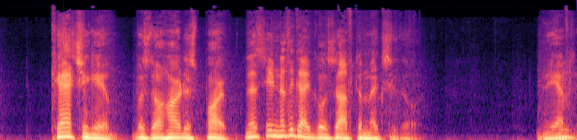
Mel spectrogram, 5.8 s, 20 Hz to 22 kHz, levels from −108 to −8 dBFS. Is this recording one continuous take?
yes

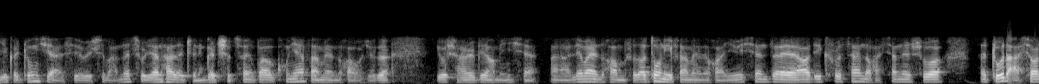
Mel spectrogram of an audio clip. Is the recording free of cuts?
no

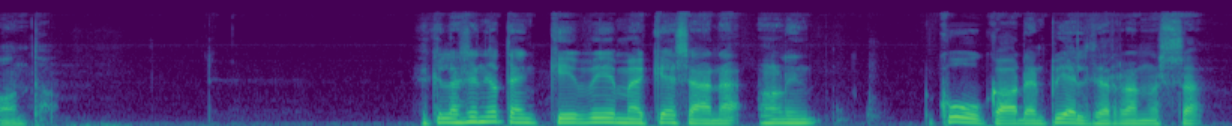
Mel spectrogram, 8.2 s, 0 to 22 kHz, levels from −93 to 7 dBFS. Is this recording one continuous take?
yes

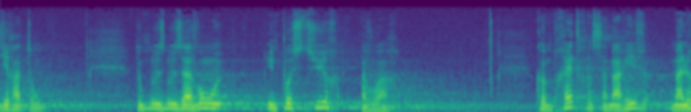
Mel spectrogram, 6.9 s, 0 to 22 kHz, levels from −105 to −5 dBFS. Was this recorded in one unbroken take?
no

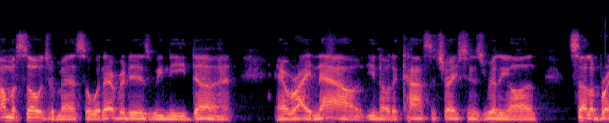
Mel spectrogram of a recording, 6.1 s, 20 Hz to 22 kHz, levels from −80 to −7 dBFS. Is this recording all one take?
yes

